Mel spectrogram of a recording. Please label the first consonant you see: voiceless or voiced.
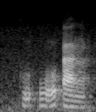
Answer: voiceless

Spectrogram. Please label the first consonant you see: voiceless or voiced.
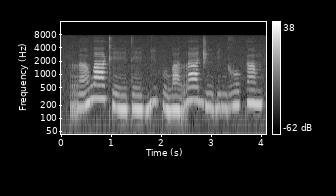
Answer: voiced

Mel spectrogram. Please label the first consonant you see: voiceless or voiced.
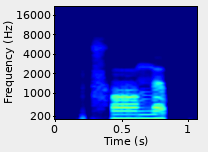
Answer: voiceless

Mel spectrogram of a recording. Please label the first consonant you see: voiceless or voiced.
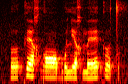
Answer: voiceless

